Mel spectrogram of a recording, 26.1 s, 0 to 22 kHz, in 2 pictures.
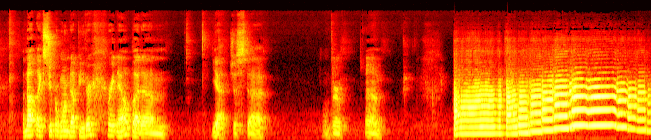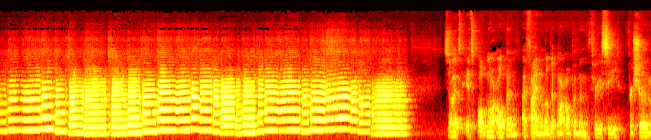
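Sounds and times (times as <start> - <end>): trumpet playing: 9.1 - 21.4.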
